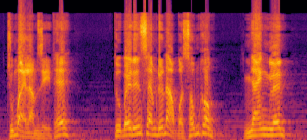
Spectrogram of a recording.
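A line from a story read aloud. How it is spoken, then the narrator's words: Loud shout from outside. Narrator (Vietnamese): tiếng ông trùm từ ngoài cửa đã hét lớn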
